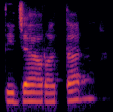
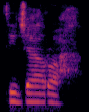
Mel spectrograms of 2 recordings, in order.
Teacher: it will take a sukoon and the ta sound will be replaced for a ha sound. So we see here the example is tijaratan, and on pausing it will become tijarah. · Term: ha with a sukoon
